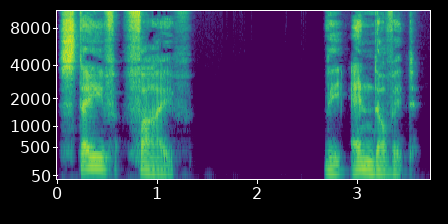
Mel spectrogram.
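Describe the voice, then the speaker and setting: Expressive, slow-paced male storyteller, slightly husky. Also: low voice. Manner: expressive, dramatic. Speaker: audiobook narrator, actor. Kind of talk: theatrical literary storybook narration.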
